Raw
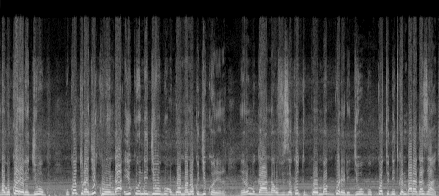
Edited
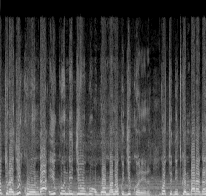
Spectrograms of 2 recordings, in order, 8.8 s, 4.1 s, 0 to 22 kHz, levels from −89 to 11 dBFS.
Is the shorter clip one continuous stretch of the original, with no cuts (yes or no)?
no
